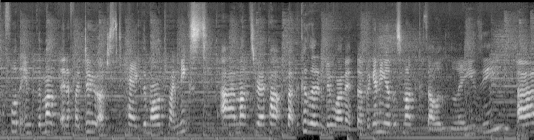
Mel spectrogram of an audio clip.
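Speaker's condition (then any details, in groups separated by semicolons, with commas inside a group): No condition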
